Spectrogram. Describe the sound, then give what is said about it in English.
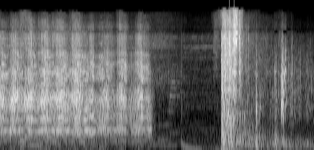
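A single loud gunshot cracks out sharply, its burst trailing into a brief rough decay, following a dense, noisy wash of sound that drops away just before the shot. “No, I would never shoot at sheep.”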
